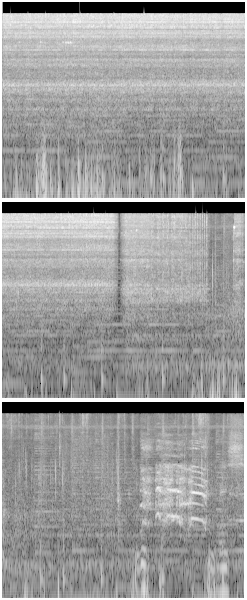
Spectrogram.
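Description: Wind and riding noise on a moving bicycle. Near the end a rooster crows in a few repeated calls.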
